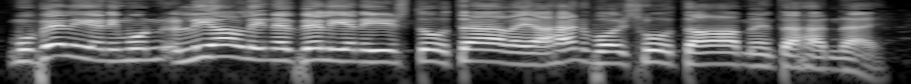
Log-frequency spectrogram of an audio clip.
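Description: Loud, high-voiced preacher man. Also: no echo, studio quality. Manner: shouting, excitable, repeats words when worked up. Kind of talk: loud charismatic sermon.

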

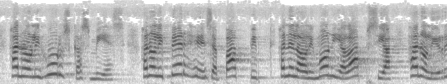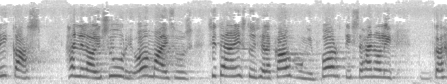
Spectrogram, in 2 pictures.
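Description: A woman preacher giving an earnest sermon, speaking to her listeners as friends and slowing down to stress her points. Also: high voice, fairly bright tone. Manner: earnest, addresses listeners as friends, slows for emphasis. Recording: reverberant hall.

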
